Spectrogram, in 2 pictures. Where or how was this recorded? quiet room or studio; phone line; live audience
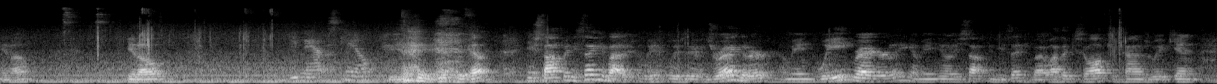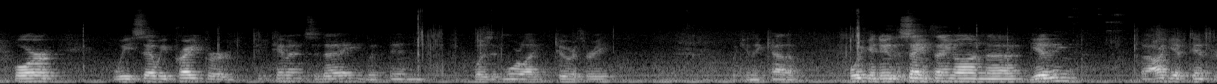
live audience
